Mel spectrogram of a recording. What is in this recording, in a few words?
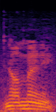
Voice Clip Only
